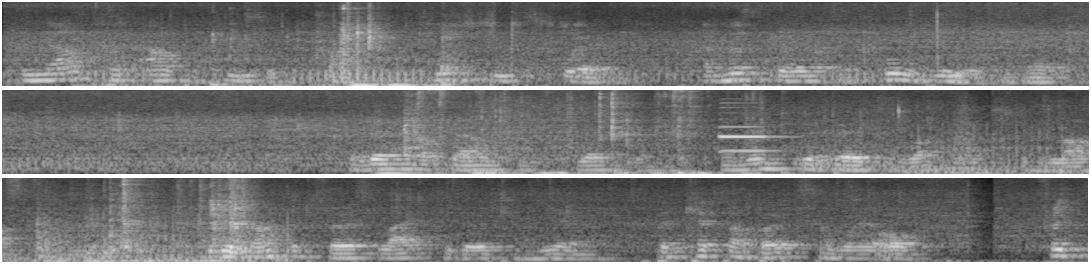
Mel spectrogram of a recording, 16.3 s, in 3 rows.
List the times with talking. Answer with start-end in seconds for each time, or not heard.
0.0-5.5, 7.2-16.2.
